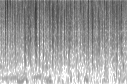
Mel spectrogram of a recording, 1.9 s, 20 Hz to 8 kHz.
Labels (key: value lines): label: biophony, cascading saw
recorder: SoundTrap 600 or HydroMoth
